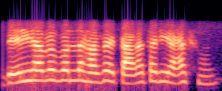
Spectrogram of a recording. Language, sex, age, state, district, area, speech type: Bengali, female, 45-60, West Bengal, Hooghly, rural, conversation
